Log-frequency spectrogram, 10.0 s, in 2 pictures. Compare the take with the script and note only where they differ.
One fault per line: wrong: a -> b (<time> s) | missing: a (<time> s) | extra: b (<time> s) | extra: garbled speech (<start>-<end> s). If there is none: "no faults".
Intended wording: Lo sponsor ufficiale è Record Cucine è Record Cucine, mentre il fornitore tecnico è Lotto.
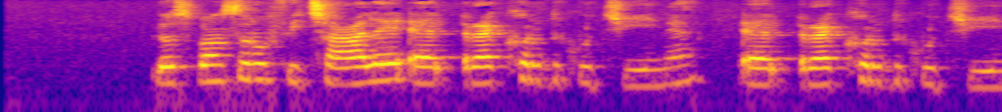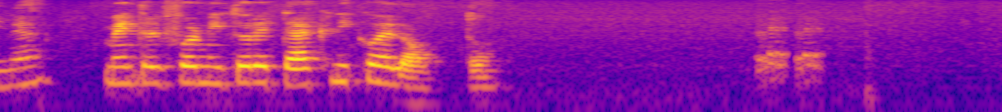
no faults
